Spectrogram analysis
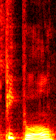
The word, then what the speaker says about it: Picpoul: too oh maybe put there somewhere uh oh pronounce Peak poool which literally stings the lip liter L translates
